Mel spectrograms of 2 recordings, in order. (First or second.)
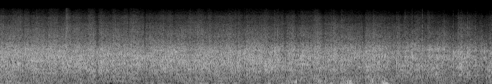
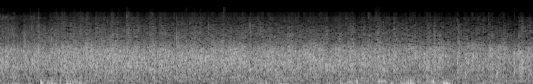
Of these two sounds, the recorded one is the second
